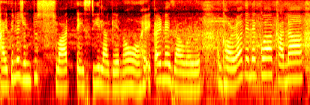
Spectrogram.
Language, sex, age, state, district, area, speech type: Assamese, female, 18-30, Assam, Kamrup Metropolitan, urban, spontaneous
